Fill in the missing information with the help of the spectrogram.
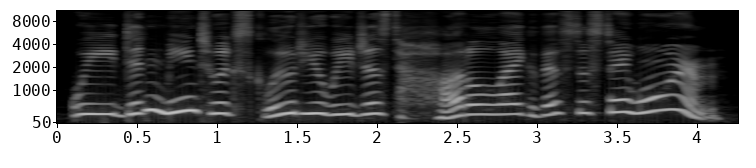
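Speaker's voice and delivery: high, apologetic penguins; huddled penguins apologizing together; penguin voices. Acted. Penguins apologizing to Opal, high and sorry. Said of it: "The penguins all said".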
